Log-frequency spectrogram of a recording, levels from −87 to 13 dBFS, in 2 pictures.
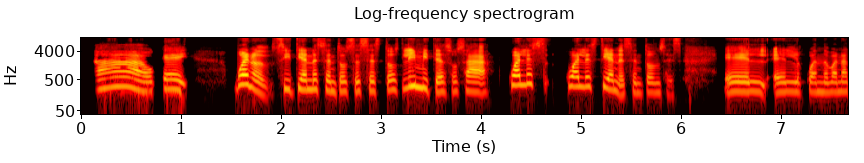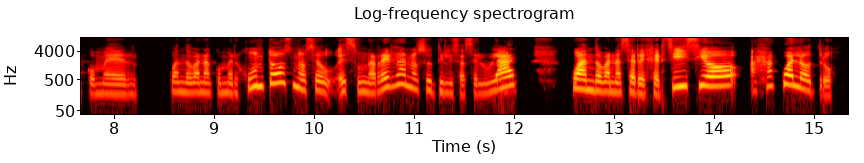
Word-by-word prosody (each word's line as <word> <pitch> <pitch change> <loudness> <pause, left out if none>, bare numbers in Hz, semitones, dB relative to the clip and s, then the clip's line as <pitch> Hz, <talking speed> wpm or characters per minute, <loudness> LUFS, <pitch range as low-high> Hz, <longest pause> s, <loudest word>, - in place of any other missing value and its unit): Ah, 275 -1 +2
okey. 250 - -2 0.4
Bueno, 360 0 +8
sí 255 -2 -5
tienes 245 0 +2
entonces 215 0 -6
estos 225 +2 -7
límites, 270 -9 +3
o 210 - -13
sea, 210 -1 +3
¿cuáles 355 +3 +1
cuáles 305 -1 -1
tienes 240 - +1
entonces? 195 -4 -11 0.4
El 210 0 -1
el 205 +1 -3
cuando 205 -1 -8
van 205 0 -6
a 210 - -5
comer 180 -2 -8 0.3
cuando 210 -2 -9
van 200 0 -5
a 195 - -3
comer 195 -1 -14
juntos, 315 - -2
no 255 -6 -4
sé 225 - -6
u - - -10
es 215 - -4
una 205 -2 -5
regla, 300 - 0
no 265 -5 -6
se 235 - -7
utiliza 190 -6 -11
celular, 220 - +3 0.5
cuándo 245 -4 +4
van 210 -1 -1
a - - +1
hacer 195 -1 -1
ejercicio, 310 - +3
ajá, 315 - -4
¿cuál 345 -5 +4
otro? 210 -11 -5
220 Hz, 170 wpm, -23 LUFS, 200-300 Hz, 0.5 s, Bueno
